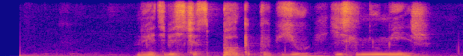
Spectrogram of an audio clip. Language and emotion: Russian, angry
